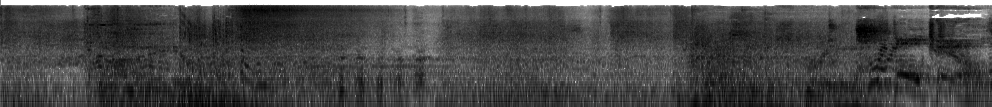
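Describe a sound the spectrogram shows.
Magical blasts whoosh and boom in a fight.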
